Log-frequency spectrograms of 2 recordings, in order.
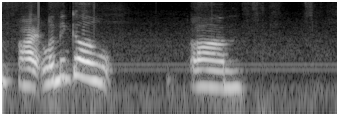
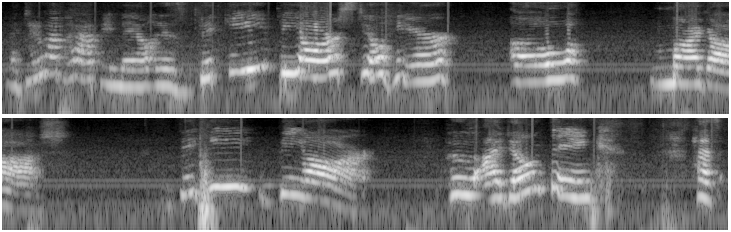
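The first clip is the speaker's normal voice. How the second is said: louder, higher, thrilled delivery; real excitement; 3 semitones higher, 6 dB louder than usual. Real, not acted. Vlogger tells viewers Vicky has sent mail, excited. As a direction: stretch the words in amazed delight.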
